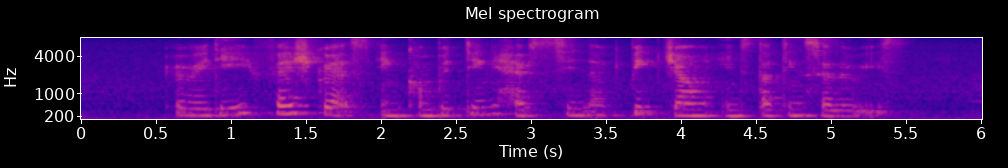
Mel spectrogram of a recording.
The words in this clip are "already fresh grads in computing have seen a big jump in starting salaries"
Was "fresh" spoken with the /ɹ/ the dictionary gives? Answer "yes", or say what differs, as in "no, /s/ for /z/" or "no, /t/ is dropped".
no, /ɹ/ is dropped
